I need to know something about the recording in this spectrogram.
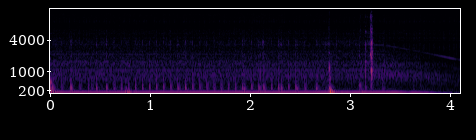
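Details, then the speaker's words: Acer Aspire hard drive: low hum with fast, even ticking and sharp clicks, then the spin sinks and fades, repeating about every 30 seconds; owner unsure if the cause is the drive, motherboard or EFI software. "as you can see every like 30 seconds the hard drive tries to go to sleep"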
